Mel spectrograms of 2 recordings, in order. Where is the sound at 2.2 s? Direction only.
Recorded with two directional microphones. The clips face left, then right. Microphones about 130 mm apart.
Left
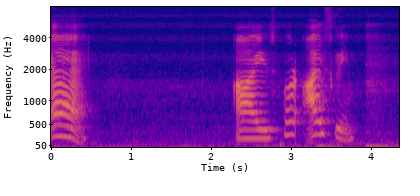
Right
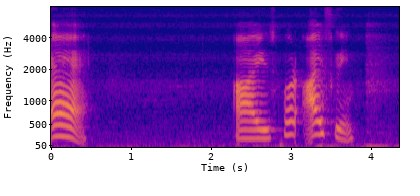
35° right (ahead or behind).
